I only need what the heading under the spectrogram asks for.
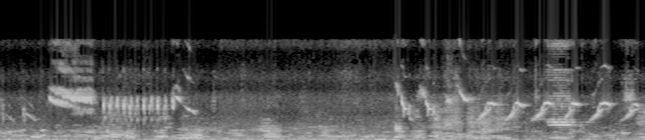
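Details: A Himalayan goldfinch sings a fast, tinkling run of high twitters and buzzy trills, with brief sharp notes; a low murmur of voices sits underneath.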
